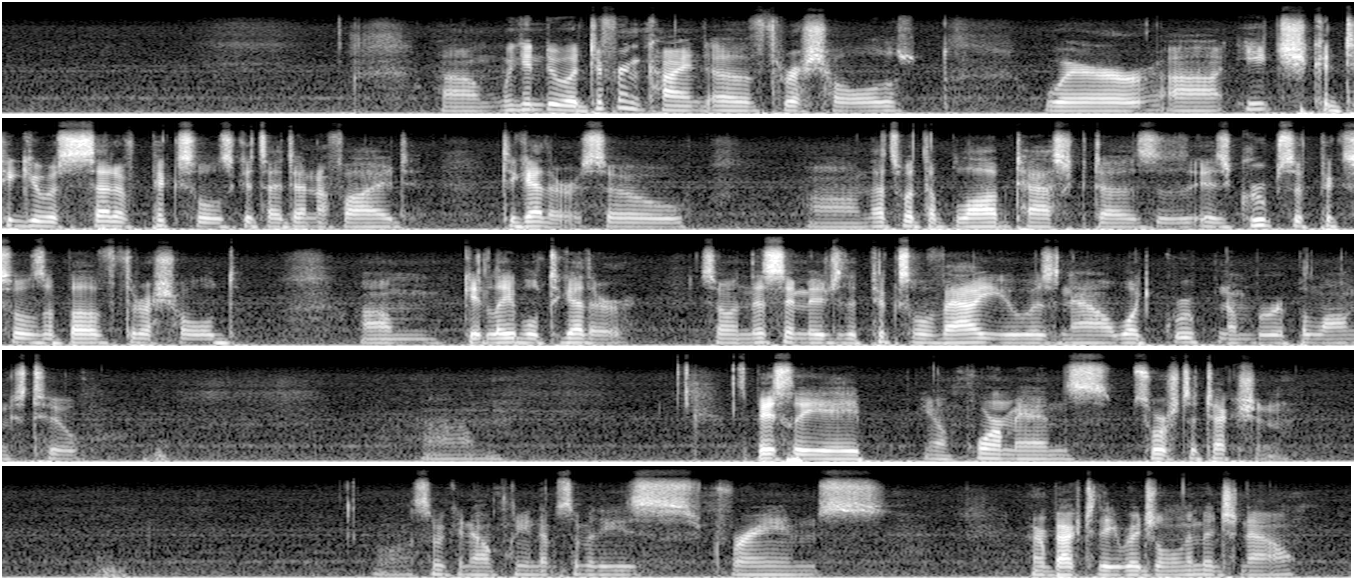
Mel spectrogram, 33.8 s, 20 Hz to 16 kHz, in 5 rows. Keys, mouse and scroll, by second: 0.0 click, 0.9 Delete, 4.0 click, 5.5-6.5 drag, 7.1 click, 9.3 click, 10.5 click, 12.7 click, 14.3 click, 15.1-19.1 right drag, 19.3 shift+Tab, 20.3 shift+Tab, 21.1 shift+Tab, 24.7 click, 26.5 click, 28.9 click, 31.0 click.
